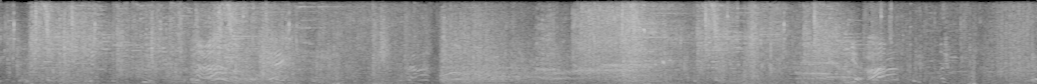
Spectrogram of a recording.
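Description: A huge monster roars and stomps heavily.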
